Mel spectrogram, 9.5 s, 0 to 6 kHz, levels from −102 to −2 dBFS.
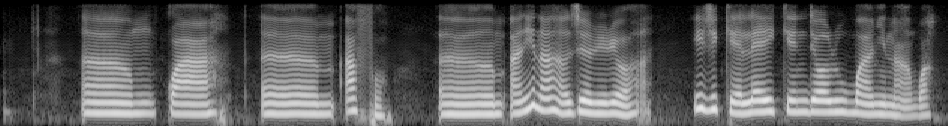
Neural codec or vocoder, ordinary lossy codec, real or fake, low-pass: codec, 24 kHz, 1.2 kbps, DualCodec; none; fake; 5.4 kHz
